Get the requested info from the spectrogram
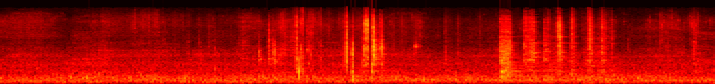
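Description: Metal clicks, knocks and scraping as a small go-kart engine is handled and shifted onto its mounting plate on the kart frame: a cluster of sharp clicks about three seconds in and another about five seconds in.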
